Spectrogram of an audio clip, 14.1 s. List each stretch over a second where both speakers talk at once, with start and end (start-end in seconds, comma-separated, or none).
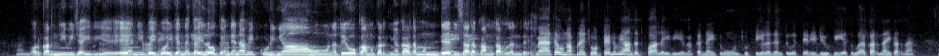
2.1-3.9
